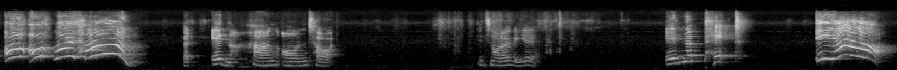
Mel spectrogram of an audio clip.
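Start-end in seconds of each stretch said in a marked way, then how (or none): 0.1-2.1 very high, loud, slow wail; pained high cry of my tongue; high pained dino yelp. A narrator's reading. T-Rex in pain. 12.3-13.4 very high loud squealing scream; high pained shriek; dinosaur scream. A narrator's reading. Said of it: "screamed Tyrannosaurus".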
